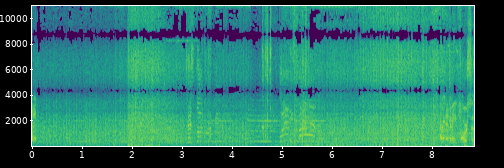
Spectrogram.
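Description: Sustained automatic gunfire with heavy bursts and booms in the Call of Duty: Black Ops 2 Strike Force mission FOB Spectre, loud and continuous, with radio-style voices talking over the battle.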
